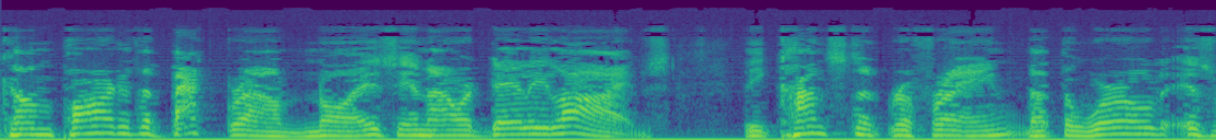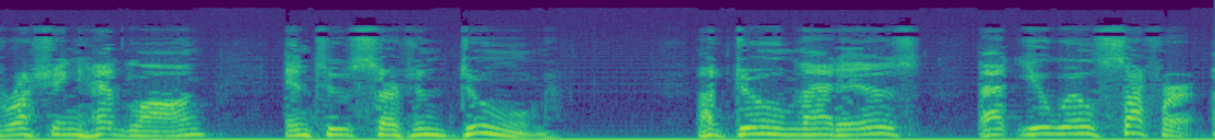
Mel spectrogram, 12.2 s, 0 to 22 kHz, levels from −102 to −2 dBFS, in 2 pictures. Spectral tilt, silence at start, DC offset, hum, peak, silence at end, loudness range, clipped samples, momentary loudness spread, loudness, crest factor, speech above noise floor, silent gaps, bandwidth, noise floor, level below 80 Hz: -5.5 dB/octave; 0 s; 5%; none; -4 dBFS; 0.1 s; 1 LU; under 0.1%; 7 LU; -22 LUFS; 18 dB; 34 dB; none; 10.5 kHz; -55 dBFS; -50 dBFS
